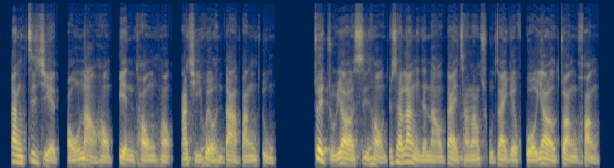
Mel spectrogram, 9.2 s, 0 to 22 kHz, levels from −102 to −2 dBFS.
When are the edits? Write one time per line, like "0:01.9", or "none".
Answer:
none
